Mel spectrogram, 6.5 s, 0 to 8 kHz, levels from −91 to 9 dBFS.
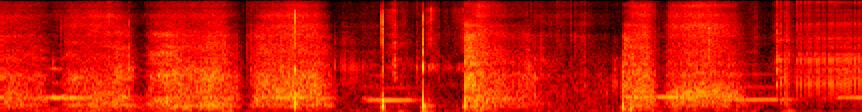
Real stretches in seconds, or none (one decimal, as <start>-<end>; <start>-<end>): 1.7-4.0; 4.6-6.5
